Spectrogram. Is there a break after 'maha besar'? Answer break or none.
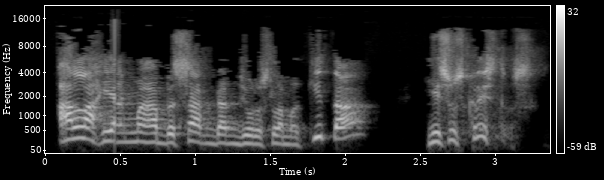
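none. The phrase runs on without a break after 'besar'. One person is described by two titles. The speaker calls it right. "bisa dibaca dengan cara yang seperti ini"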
